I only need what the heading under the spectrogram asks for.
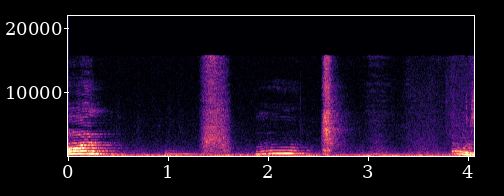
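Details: Two Basenjis, Zinga and Zulu, play-wrestling together: several tonal whining cries with bent rising and falling contours, separated by sharp broadband scuffling bursts from the tussle.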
